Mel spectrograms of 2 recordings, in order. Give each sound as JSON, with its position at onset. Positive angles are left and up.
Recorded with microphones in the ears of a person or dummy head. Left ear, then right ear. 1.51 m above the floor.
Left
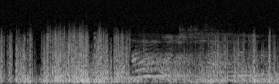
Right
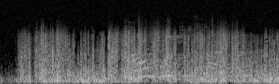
{"t": 1.3, "sound": "a woman speaking", "side_deg": -40, "distance_m": 4.5}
